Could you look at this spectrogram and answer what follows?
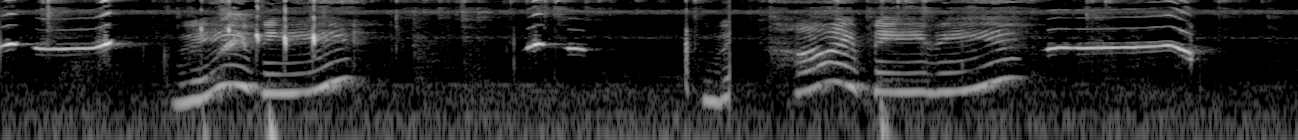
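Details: Indian ringneck parakeet, described as angry, mixing high whistles, clicks and wobbling, rising-falling harmonic calls, finishing with a held, slightly falling whistle.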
